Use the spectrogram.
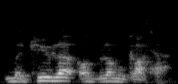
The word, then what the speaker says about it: medulla oblongata: At what part of the human body would you find the medulla oblongata? I know I pronounced that right, even with my bad talking.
